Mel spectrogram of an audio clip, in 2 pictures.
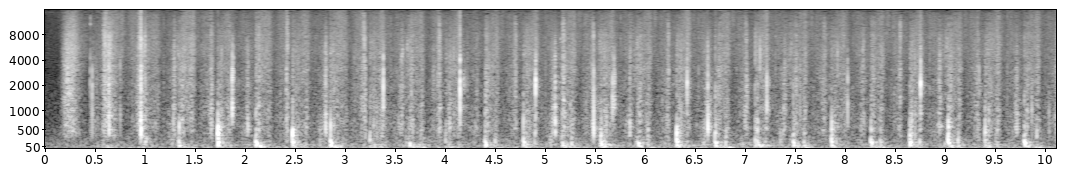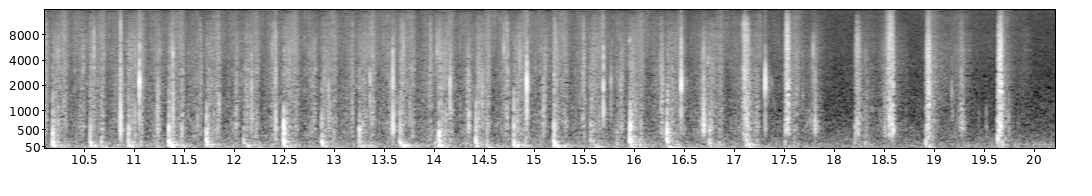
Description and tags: carpet 13c sportshoes run
Running on carpet: sport shoes. Recorded with a ZOOM H2 in a basement of a house, normalized with Audacity.
footstep, steps, footsteps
